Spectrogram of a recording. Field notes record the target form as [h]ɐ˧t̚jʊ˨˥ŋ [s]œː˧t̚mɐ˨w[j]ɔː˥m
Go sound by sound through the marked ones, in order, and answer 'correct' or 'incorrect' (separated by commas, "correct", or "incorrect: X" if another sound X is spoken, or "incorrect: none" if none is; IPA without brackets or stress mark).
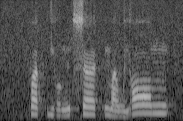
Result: incorrect: p, correct, correct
